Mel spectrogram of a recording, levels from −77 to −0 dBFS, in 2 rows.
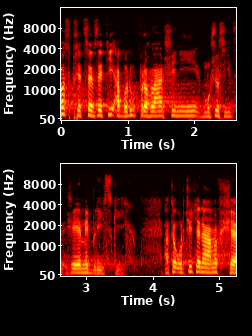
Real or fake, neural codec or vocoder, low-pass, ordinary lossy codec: real; none; 14.4 kHz; MP3, 48 kbps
